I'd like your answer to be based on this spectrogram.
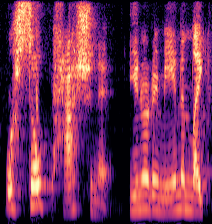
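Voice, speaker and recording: A woman's voice: medium pitch, fast talker, darkish tone. Passionate, emphatic woman from New York. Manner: passionate, emphatic, spiritual self-help talk. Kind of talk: casual podcast conversation.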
